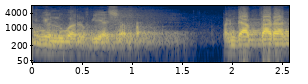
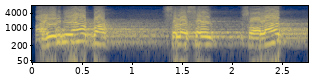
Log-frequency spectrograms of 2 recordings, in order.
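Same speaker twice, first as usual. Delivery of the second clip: preaching at full force; 11 semitones higher, 3 dB louder than usual. Acted. Preacher asks the congregation what happened, high and loud. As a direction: stretch it out to hold the crowd. Sermon emphasis.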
